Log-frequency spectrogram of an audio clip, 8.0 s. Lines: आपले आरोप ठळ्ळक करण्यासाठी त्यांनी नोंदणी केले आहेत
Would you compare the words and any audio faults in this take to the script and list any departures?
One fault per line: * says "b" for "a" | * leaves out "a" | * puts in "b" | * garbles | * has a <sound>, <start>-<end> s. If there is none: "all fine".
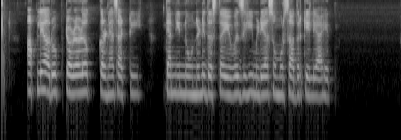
* puts in "दस्तऐवजही मीडियासमोर सादर"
